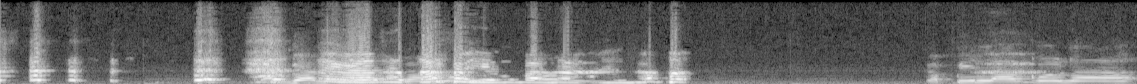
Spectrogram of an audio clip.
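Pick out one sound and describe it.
A woman laughs softly over an online call.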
